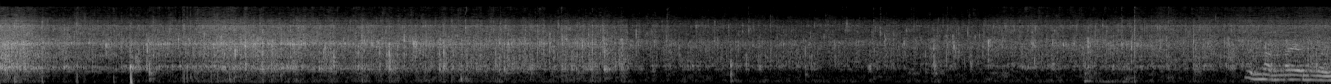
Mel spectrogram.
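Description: Onion, ginger and garlic frying in hot oil with curry leaves, giving a loud, continuous close-up sizzle that eases somewhat midway, with a brief stirring scrape near the end.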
